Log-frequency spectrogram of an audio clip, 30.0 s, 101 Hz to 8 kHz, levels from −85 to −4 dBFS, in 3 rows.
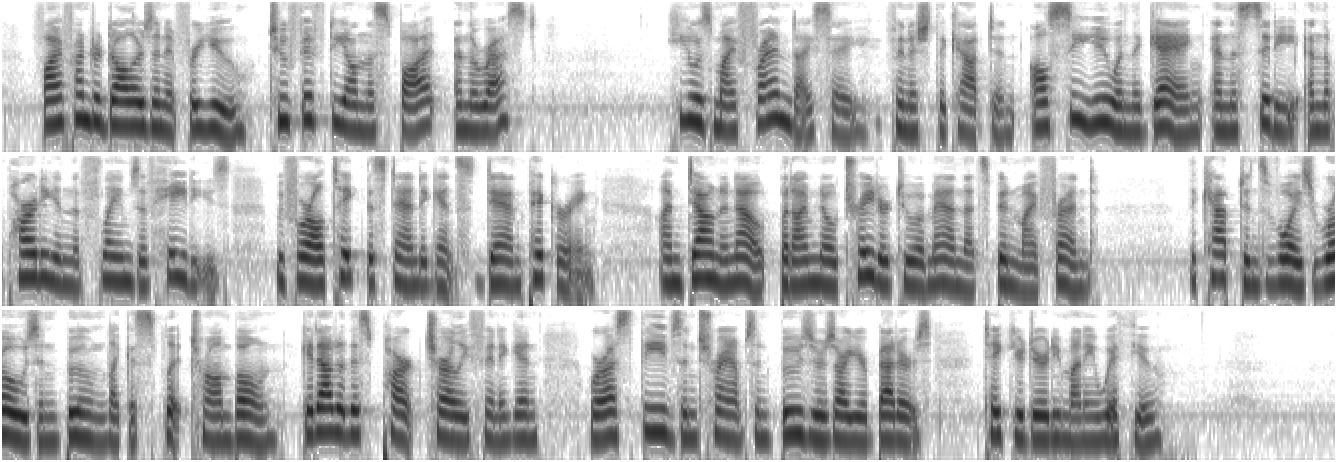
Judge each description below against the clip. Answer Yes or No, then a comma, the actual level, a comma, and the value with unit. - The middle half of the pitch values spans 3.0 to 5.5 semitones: No, narrow, 2.5 semitones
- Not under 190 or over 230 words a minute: Yes, average, 195 wpm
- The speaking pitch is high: Yes, high, 195 Hz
